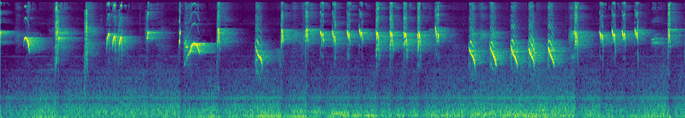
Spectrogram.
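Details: Energetic konin (sunbird) song, full of isian, recorded as a master for cage birds: high falling chirps at first, then a rapid run of sharp ticking notes near the end, over a low steady hum.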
